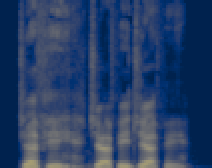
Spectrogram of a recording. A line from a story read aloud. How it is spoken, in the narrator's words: he sighed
